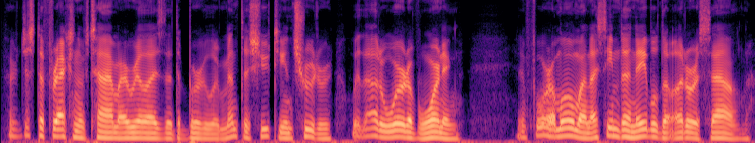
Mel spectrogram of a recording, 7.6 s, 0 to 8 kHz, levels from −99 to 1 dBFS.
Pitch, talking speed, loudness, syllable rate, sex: 120 Hz, 255 wpm, -17 LUFS, 6.6 syllables/s, male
